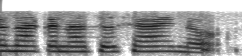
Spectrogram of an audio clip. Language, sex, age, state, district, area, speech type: Manipuri, female, 30-45, Manipur, Kangpokpi, urban, conversation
